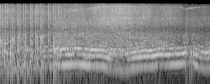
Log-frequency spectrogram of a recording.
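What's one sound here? Two race cars roar away into the distance.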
